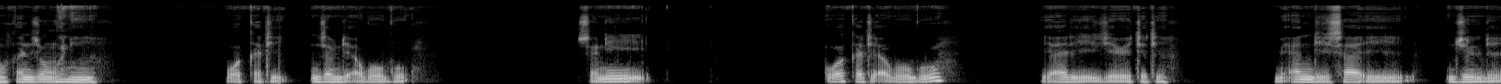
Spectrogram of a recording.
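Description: At 2.79 s the speech jumps, likely a dropped buffer (overrun) losing under two milliseconds; the waveform shows an abrupt discontinuity, the spectrogram a thin vertical line.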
